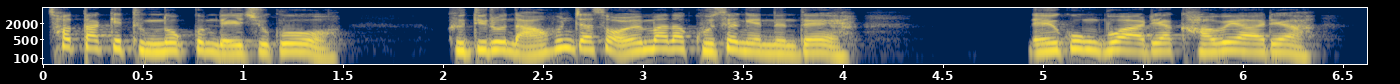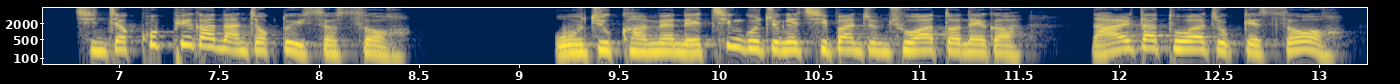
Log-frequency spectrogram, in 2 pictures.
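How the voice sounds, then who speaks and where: A woman's voice: medium pitch, normal speed, close to an everyday voice. A woman voicing an earnest, resolute young man who is a doctor-to-be groom.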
